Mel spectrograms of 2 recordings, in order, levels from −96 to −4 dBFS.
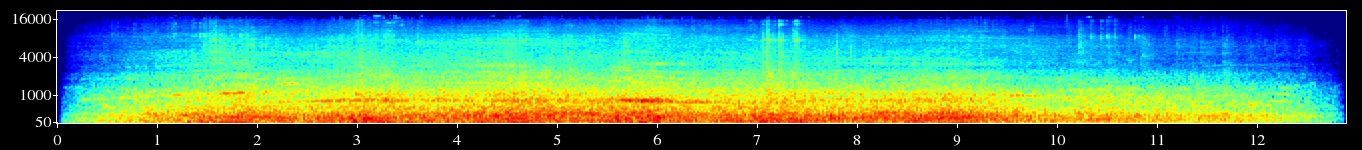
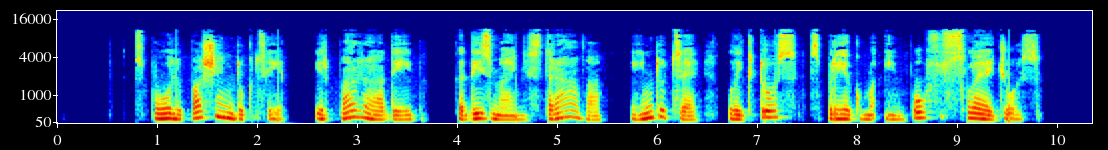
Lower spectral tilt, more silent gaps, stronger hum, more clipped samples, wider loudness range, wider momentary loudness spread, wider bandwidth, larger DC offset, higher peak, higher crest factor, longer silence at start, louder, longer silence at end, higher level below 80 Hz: first, -8 dB/octave vs -5.5 dB/octave; second, none vs 2.46-2.57 s, 3.73-3.99 s, 5.57-5.71 s, 6.62-6.70 s; neither; neither; first, 6 LU vs 2 LU; about the same, 14 LU vs 12 LU; first, 15.5 kHz vs 11.5 kHz; neither; about the same, 0 dBFS vs -2 dBFS; about the same, 16 dB vs 18 dB; second, 0.2 s vs 0.8 s; about the same, -17 LUFS vs -19 LUFS; second, 0.35 s vs 0.55 s; first, -24 dBFS vs -54 dBFS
